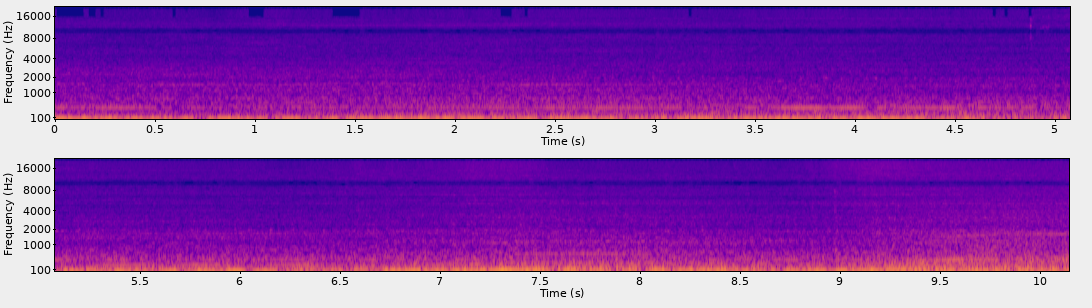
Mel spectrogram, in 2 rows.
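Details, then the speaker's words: 1986 Ski Nautique's 351 Windsor marine V8, first start at the marina after new fuel pump, ignition and many new parts, gives a deep even burble with a brief rev blip; sounds healthy. "engine and we are going to fire it up for the first time and see what she sounds like oh beautiful sound"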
